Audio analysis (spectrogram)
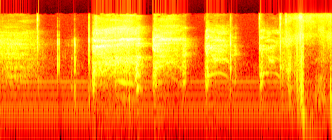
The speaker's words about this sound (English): Excuse me, I have to cough.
